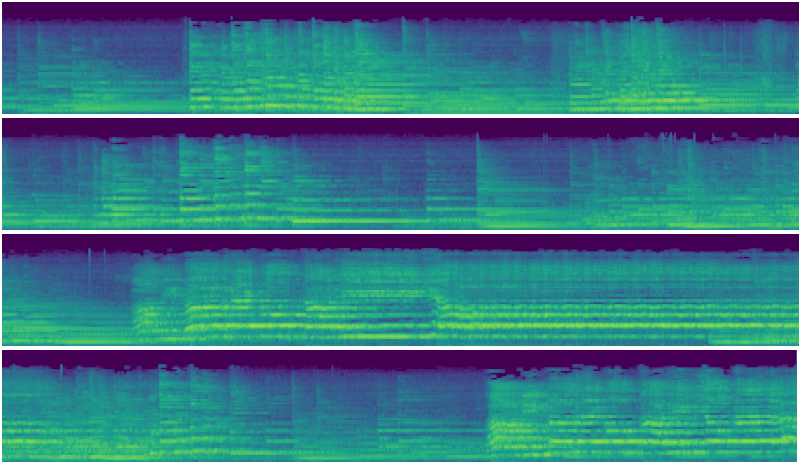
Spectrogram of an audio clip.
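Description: Flamenco guitar playing an introduction of plucked runs and strummed chords. A little past halfway a woman's voice comes in over the guitar with long, held, wordless flamenco melismas, breaks off briefly near the end, and starts another phrase.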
